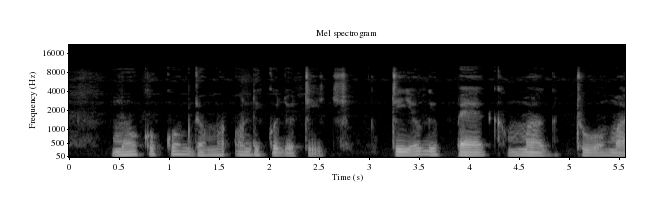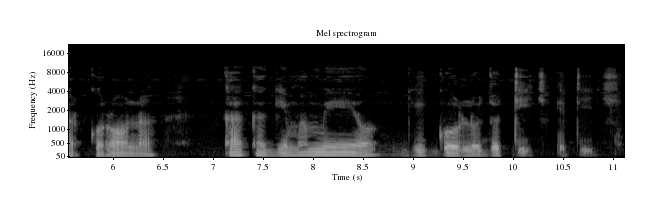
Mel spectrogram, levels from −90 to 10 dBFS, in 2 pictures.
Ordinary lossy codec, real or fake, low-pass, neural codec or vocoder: MP3, 64 kbps; real; 9.9 kHz; none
